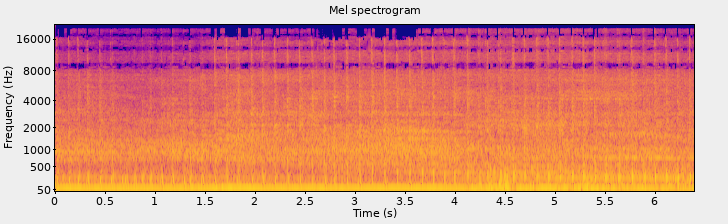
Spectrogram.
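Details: 1996 Yamaha YZ250 two-stroke just after carb tune-up, still cold, just starting to warm: crisp even idle with steady popping beat, no stumbling or hunting; normal two-stroke idle, much better than before.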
